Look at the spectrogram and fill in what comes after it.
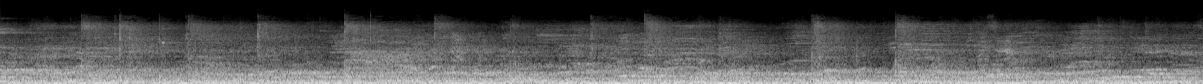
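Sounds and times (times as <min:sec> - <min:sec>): low rumble of sports hall: 0:00.0 - 0:12.0.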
